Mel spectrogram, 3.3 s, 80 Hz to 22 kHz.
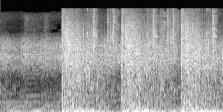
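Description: Sustained heavy gunfire in Brutal Doom V19 as the shoot button is held down, a loud dense continuous barrage with brief shifts in intensity.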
